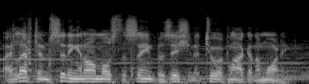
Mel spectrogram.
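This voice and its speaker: A man's voice: on the low side, very fast, natural voice. An actor playing a tough, sardonic insurance investigator in a 1950s radio drama, clipped and blunt, narrating his own case. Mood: dry narration. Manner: sardonic, clipped, hard-boiled. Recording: 1950s radio recording with music.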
